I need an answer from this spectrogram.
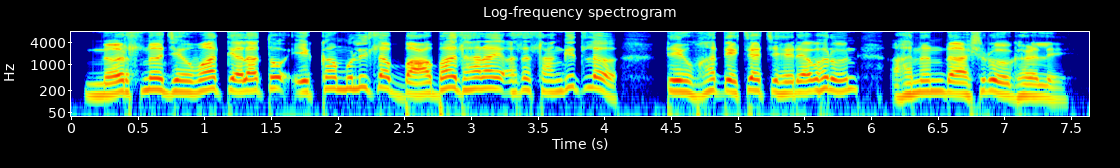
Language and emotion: Marathi, happy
